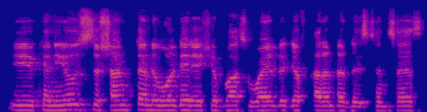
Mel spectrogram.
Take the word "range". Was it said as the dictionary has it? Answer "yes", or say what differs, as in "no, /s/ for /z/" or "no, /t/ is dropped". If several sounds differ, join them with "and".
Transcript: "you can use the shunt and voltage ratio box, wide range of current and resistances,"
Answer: no, /n/ is dropped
